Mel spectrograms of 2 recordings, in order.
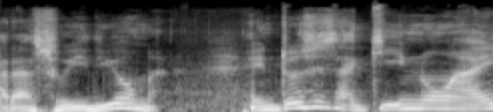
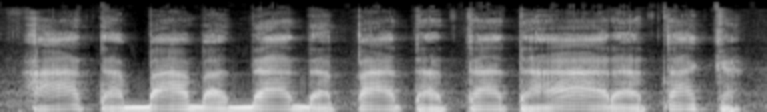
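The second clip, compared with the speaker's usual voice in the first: put-on baby babble; 3 semitones lower than usual. Shown as a demonstration. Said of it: "igual que el de un bebé".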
